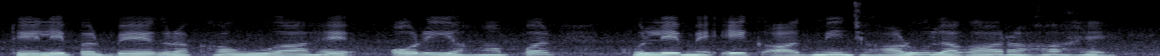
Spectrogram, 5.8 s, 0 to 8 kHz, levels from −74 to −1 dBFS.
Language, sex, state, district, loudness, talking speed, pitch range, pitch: Hindi, female, Chhattisgarh, Raigarh, -24 LUFS, 185 wpm, 210-230 Hz, 220 Hz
